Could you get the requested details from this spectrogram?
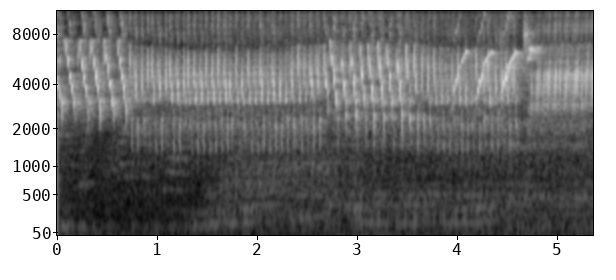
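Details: Local canary pouring out dense song to get other canaries singing: rapid pulsed trills and rolling high phrases with quick sweeping notes, barely pausing throughout.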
